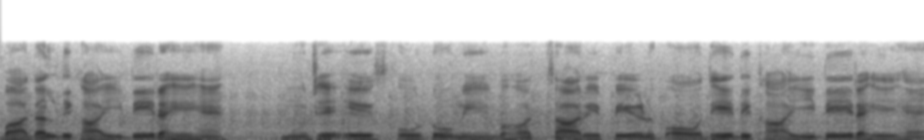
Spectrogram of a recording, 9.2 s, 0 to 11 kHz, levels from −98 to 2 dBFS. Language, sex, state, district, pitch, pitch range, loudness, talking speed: Hindi, male, Madhya Pradesh, Katni, 105 Hz, 95-135 Hz, -19 LUFS, 105 wpm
